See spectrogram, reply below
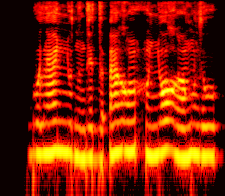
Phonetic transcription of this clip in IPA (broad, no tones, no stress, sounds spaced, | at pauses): ɡʷ i l æ̃ ɲ u d ə̃ d ɪ d ə ʔ æ̃ ʁ ũ h ũ ɲ ɔ ʁ ɑ̃ ɡʷ ə̃ z u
